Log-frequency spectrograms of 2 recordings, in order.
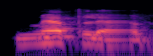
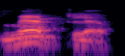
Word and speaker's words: MATLAB: some of us uh pronounce it and in a wrong way somebody says math lab this is not actually matlab it is matlab this map is stands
